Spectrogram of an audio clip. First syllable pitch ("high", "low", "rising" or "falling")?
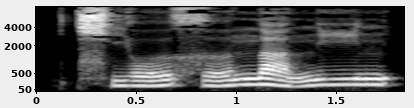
rising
